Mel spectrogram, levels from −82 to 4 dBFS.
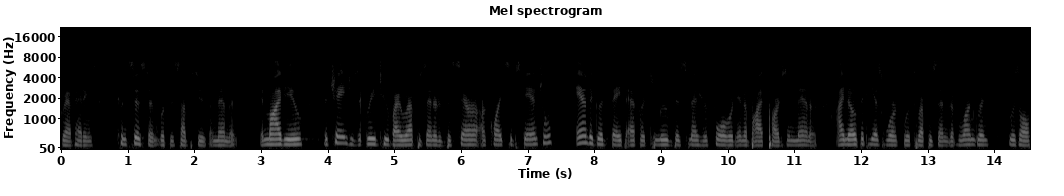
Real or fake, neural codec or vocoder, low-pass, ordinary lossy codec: real; none; 7.2 kHz; Opus, 32 kbps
